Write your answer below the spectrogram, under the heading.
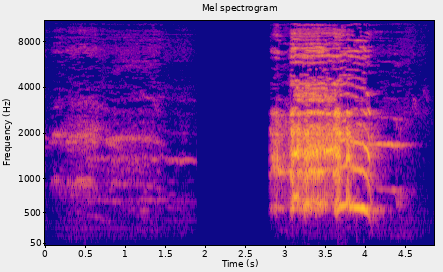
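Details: Rooster crowing: one loud, harsh crow lasting nearly two seconds, rising then falling at the end, after a quieter, drawn-out earlier crow; chicken.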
